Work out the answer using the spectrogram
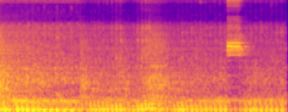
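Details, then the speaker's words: Yamaha Mio Sporty scooter, kick-started because the electric start is dead. It had sat a few days and is hard to start when cold; the carburetor was cleaned and the spark plug is okay. An even, quick putter at steady idle with no misses. "Nakailang padyak lang tayo at umandar na dahil yung p start niya hindi na talaga gumagana kaya pinadyak padyak na rin lang natin siya ayan makikita niyo umandar na siya guys"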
